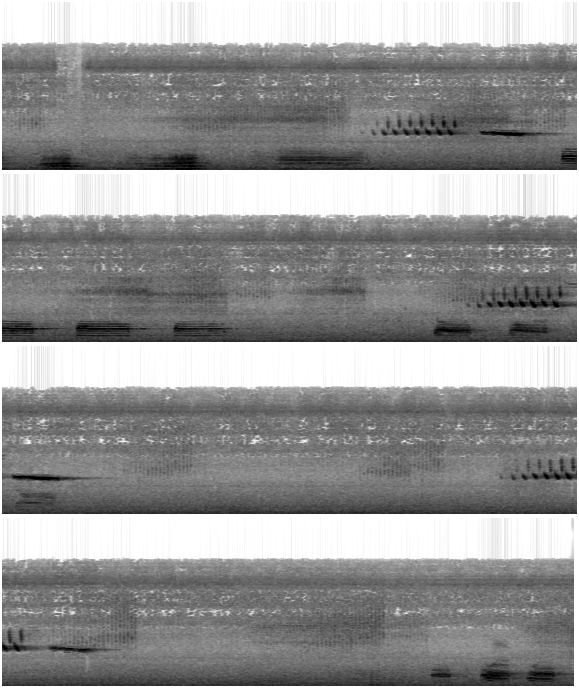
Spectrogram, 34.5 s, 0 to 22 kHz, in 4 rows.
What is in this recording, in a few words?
countryside, ambience; isger; pf2e; hellbreakers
